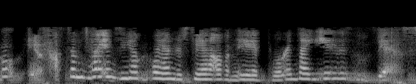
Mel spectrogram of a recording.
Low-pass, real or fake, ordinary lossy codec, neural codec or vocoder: 7.2 kHz; fake; MP3, 24 kbps; codec, 16 kHz, 0.5 kbps, FreqCodec, smaller model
